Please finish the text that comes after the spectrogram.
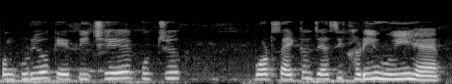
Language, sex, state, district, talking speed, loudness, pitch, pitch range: Hindi, female, Uttar Pradesh, Shamli, 120 wpm, -13 LUFS, 240 Hz, 235-265 Hz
